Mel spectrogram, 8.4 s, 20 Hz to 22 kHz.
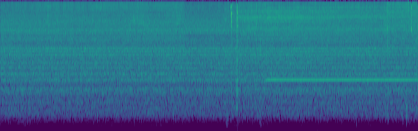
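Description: A heat gun set to 380 °C with 80% airflow blows a steady close hiss of hot air while a metal shield is lifted off an iPad 10 board, with a faint click midway and the airflow growing slightly stronger toward the end.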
